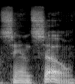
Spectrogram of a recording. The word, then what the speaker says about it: Cinsaut: How about Cinsaut, that you'll see spelled with or without the L, though pronounced in the same way in either case?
